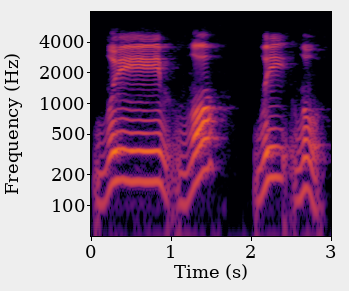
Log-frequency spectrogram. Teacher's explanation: Makhrajnya itu hujung lidah kita mesti keluar macam huruf zal, cuma bunyinya tebal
